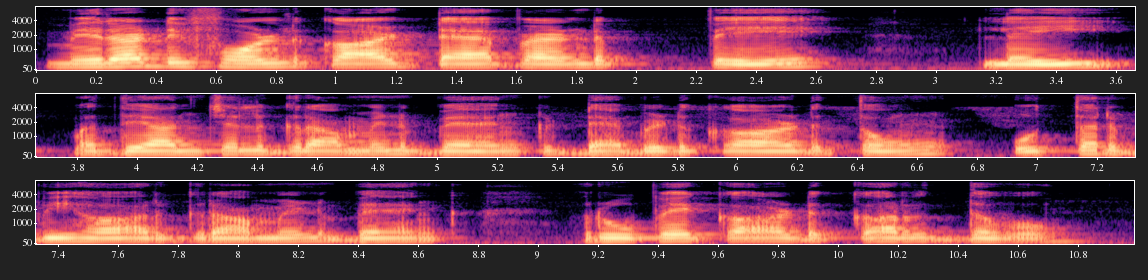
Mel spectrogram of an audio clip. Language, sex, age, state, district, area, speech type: Punjabi, male, 18-30, Punjab, Gurdaspur, urban, read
